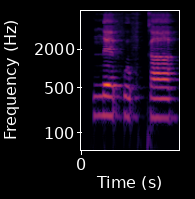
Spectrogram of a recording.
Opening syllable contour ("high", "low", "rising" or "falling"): low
